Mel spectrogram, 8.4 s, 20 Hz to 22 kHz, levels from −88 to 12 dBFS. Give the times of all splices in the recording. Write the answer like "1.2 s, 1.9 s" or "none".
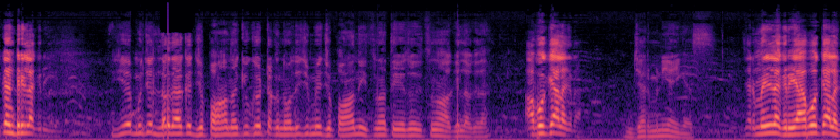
1.6 s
